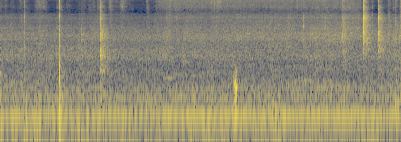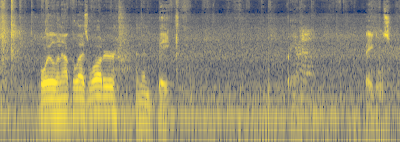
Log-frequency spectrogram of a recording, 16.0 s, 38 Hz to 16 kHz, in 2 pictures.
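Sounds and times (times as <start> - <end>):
kitchen ventilation hum: 0.0 - 16.0.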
